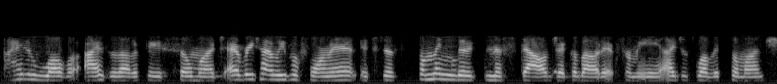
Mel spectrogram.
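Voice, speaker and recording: A woman's voice: mid-range voice, fairly even intonation, a little fast, hardly any pauses, no echo. A woman, a band member guest, talking eagerly in a phone interview. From Lowell, Massachusetts. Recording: tinny phone line.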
